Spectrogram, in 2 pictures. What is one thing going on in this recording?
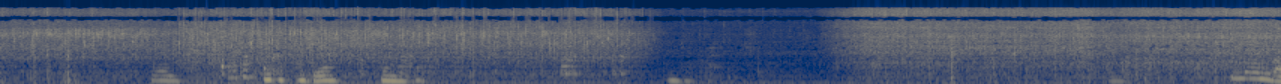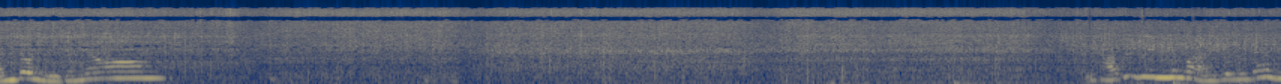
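Food sizzles loudly in a hot pan.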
